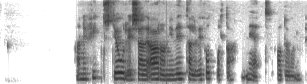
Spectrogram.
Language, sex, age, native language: Icelandic, female, 50-59, Icelandic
